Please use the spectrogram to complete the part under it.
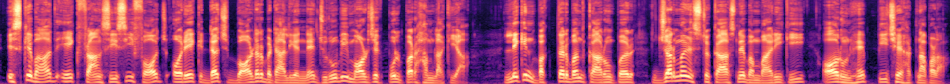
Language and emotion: Urdu, neutral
